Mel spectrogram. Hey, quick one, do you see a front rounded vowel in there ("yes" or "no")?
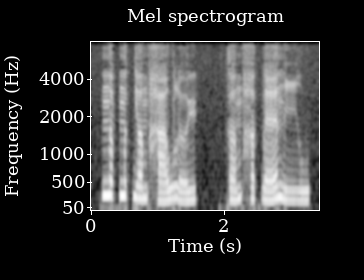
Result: no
